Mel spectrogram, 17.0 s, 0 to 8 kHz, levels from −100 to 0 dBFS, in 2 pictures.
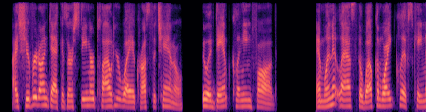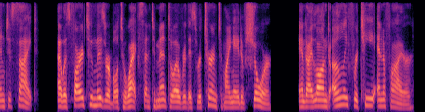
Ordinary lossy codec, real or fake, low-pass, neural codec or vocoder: MP3, 64 kbps; fake; 7.2 kHz; codec, 16 kHz, 2 kbps, X-Codec, HuBERT features, trained on general audio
